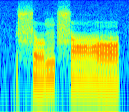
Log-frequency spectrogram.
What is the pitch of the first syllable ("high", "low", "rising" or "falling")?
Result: rising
